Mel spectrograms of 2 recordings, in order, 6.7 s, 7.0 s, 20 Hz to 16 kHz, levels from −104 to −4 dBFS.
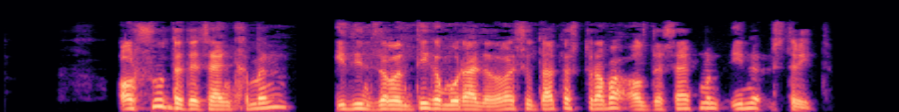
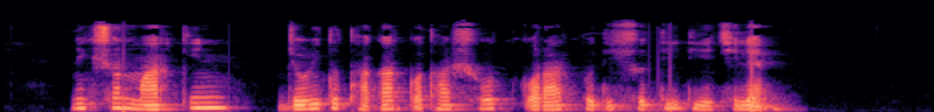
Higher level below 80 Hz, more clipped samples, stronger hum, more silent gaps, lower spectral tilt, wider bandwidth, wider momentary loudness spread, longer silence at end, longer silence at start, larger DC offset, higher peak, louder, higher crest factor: about the same, -58 dBFS vs -54 dBFS; neither; neither; first, 2.23-2.51 s vs none; about the same, -6.5 dB/octave vs -6 dB/octave; about the same, 7.8 kHz vs 7.6 kHz; about the same, 9 LU vs 7 LU; second, 0.65 s vs 1.1 s; first, 0.9 s vs 0.55 s; neither; first, 0 dBFS vs -6 dBFS; first, -18 LUFS vs -27 LUFS; about the same, 18 dB vs 22 dB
